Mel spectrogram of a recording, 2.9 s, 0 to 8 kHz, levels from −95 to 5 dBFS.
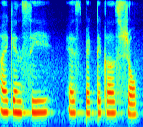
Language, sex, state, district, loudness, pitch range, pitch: English, female, Arunachal Pradesh, Longding, -15 LUFS, 230-240 Hz, 235 Hz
